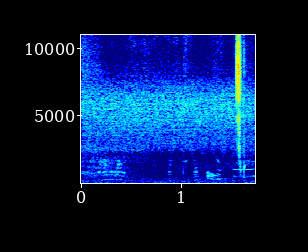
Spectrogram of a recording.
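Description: Chickens from a backyard flock clucking softly nearby, with a brief sharper squawk near the end.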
